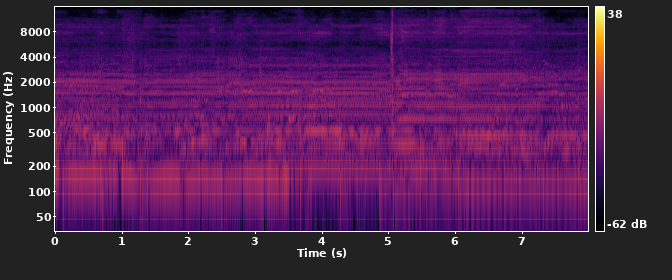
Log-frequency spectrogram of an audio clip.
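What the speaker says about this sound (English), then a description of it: "Then I'm going to go back and shave it reverse." Electric clippers buzz steadily as they shave a miniature poodle's neck in a grooming salon, a close, continuous hum with slight pitch shifts as the blade moves, with no talk over it.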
